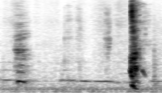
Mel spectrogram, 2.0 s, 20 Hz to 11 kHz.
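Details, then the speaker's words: Single sharp, high sneeze from a 5.5-week-old newborn boy, just after being fed, burped and changed, with soft breathing and a faint room hum beforehand; a newborn sneeze. "Bless you. Salud."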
